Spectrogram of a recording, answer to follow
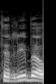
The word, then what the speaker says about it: الربا: الآية رقم 275، كلمة الربا رسمت هكذا، ألف لام راء باء، وبعدين في ألف صغيرة مرسومة فوق الواو، وبعدين في ألف عليه الصفر المستدير، الصفر المستدير لا ينطق لوصلا ولا وقفا، ليس له أي أهمية لكنه من رسم القرآن.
